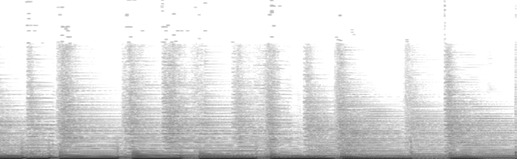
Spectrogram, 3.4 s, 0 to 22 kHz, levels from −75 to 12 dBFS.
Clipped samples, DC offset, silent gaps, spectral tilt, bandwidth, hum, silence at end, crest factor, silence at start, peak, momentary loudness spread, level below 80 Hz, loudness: under 0.1%; under 0.1%; none; -8.5 dB/octave; 8.4 kHz; none; 0 s; 8 dB; 0 s; 0 dBFS; 6 LU; -16 dBFS; -11 LUFS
